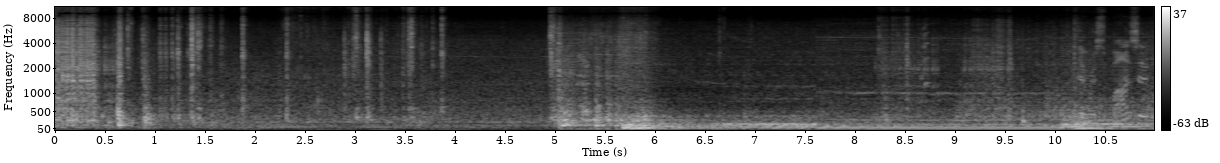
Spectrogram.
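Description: A Volkswagen Rabbit with a 3.6 VR6 engine cranks and catches partway through, then settles into a steady low idle rumble, with people talking and some birdsong nearby.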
